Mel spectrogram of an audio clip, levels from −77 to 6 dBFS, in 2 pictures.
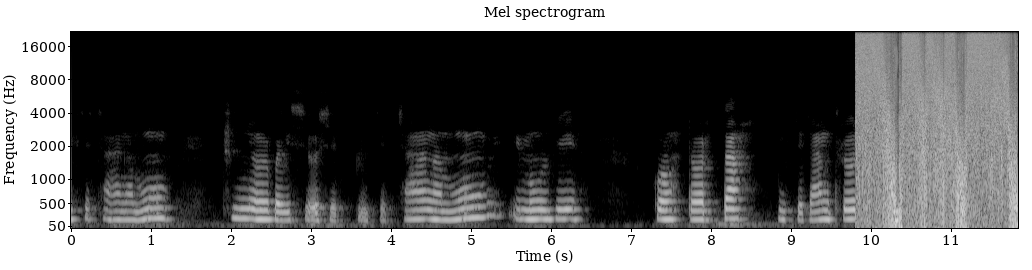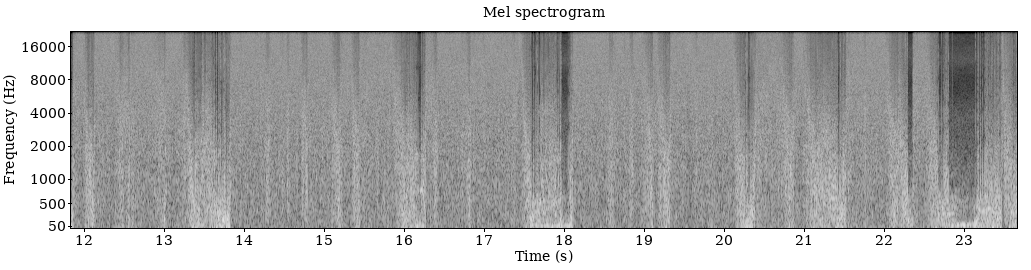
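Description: A speech clip that turns into loud, harsh broadband noise from 9.81 s, just after "kotorta biik chechang", and stays that way to the end at 23.67 s. The cause is samples built from the wrong bytes: the reader misassembles each sample, so the rapidly changing low bits land in the high-order position. Unlike added background hiss or clipping, the noise is loud, harsh and broadband.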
